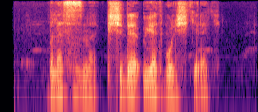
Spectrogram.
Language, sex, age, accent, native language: Uzbek, male, 12-17, Qashqadaryo, Uzbek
